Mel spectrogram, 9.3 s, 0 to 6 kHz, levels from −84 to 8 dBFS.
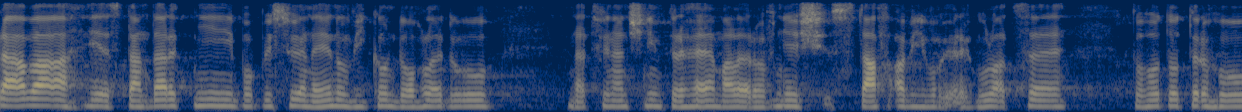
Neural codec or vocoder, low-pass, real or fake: vocoder, 22.05 kHz, 80 mel bands, HiFi-GAN; 5.4 kHz; fake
